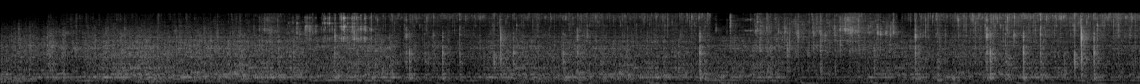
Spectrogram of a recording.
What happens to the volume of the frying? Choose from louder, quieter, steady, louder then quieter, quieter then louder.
louder.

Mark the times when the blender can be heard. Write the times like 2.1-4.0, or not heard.
0.0-11.3.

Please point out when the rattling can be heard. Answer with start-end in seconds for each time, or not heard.
2.9-3.8.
